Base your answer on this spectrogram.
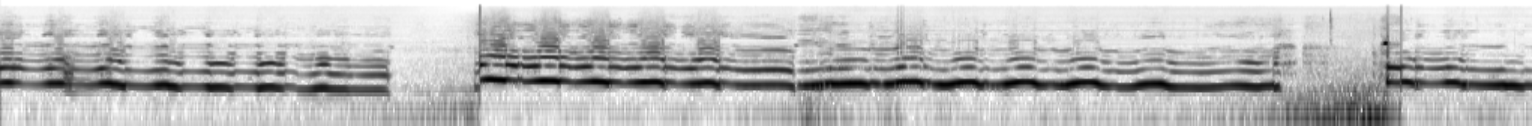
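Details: Pet Irish Wolfhound Liam sings: a long run of pulsing, wavering howls with rhythmic rises and dips at a steady mid pitch, broken by brief gaps and a low rumbling noise near the end.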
